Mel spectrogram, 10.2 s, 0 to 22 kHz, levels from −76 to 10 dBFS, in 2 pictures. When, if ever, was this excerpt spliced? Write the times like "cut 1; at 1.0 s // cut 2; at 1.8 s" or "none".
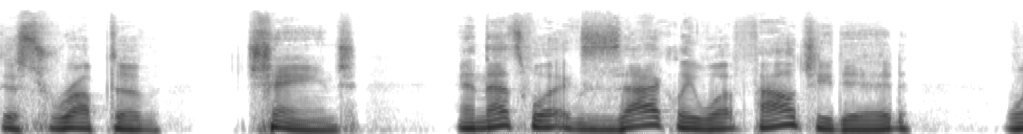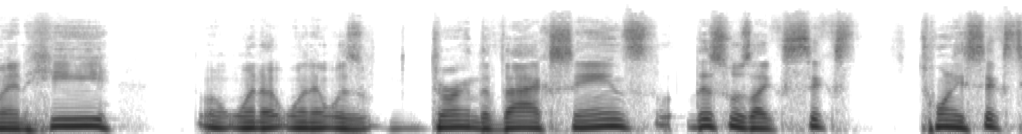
none

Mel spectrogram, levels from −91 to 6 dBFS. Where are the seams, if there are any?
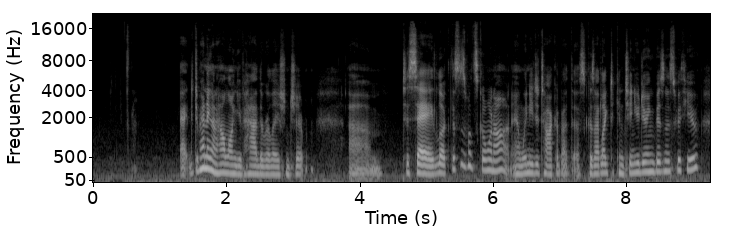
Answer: none

